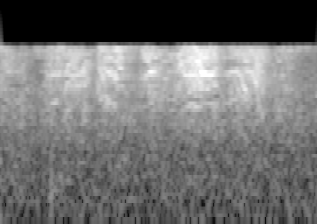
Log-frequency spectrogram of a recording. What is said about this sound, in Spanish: Hay veces que cuando estoy grabando, bueno, cuando estoy grabando mi oración, que es lo que estoy haciendo ahora, siento que rompo la armonía tan hermosa del silencio, del canto de las aves.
